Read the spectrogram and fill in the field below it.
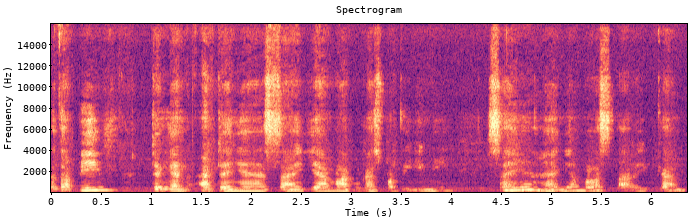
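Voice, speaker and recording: A man's fairly high, somewhat breathy voice with a dark, mellow tone, at a fairly slow pace. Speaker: singer, tribute performer. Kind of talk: radio interview.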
